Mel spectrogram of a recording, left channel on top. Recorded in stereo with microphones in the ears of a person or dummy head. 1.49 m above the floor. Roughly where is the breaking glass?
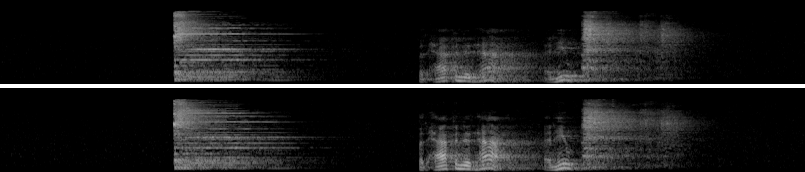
Left.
